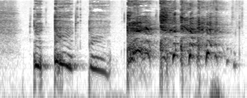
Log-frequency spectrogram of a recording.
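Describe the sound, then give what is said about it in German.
A rough bout of throat clearing and coughing, several sharp bursts in quick succession followed by a longer raspy, gravelly hacking, loud with no speech. “Oh, da ganz schöner Frosch im Hals, so passend zu Tieren.”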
